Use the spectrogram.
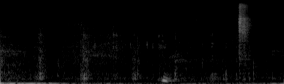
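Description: Crunching of potato chips being bitten and chewed, several irregular crisp cracks with one sharp bright crunch near the end, heard alone without talking.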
